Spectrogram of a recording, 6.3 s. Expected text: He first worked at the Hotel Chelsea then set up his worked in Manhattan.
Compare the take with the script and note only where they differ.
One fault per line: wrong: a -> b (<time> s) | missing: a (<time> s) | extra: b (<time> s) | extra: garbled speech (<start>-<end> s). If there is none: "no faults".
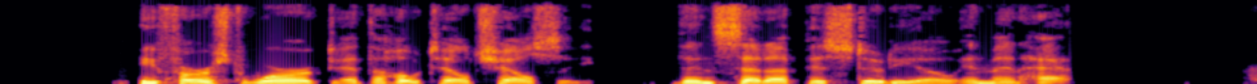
wrong: worked -> studio (4.2 s)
